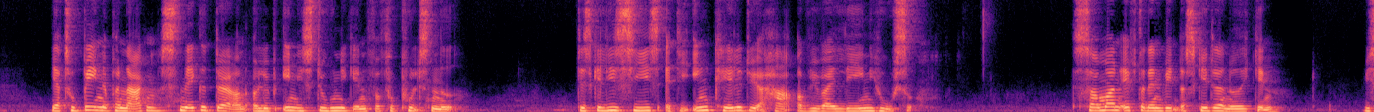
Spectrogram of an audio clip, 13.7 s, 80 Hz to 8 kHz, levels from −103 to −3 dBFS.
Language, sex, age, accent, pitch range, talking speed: Danish, female, 30-49, native, 190-230 Hz, 185 wpm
